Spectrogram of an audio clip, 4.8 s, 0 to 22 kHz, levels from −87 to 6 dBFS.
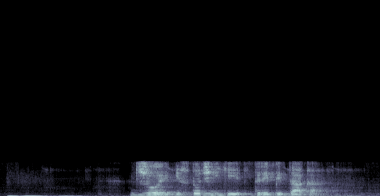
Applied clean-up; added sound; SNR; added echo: neural separator model SepFormer DNS4.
